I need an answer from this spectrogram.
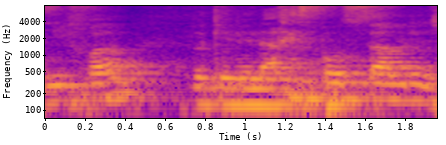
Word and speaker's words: Aofi: Son nom s'inscrit AOFI, mais on prononce Ifa.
